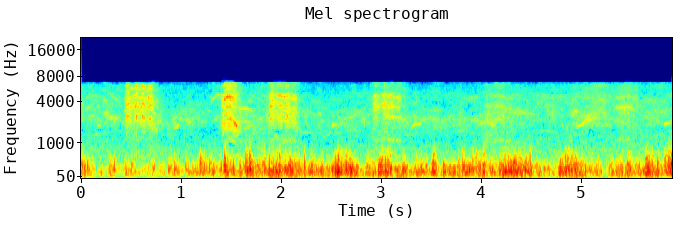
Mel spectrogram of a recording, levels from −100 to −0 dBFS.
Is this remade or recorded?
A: recorded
